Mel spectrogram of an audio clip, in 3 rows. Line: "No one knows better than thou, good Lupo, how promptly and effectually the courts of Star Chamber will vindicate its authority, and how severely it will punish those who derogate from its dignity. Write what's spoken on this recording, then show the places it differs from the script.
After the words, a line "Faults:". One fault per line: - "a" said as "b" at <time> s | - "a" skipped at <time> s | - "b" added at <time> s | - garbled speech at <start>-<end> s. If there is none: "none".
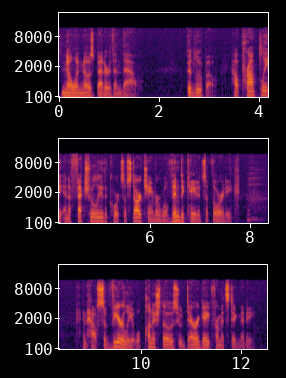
"No one knows better than thou, good Lupo, how promptly and effectually the courts of Star Chamber will vindicate its authority, and how severely it will punish those who derogate from its dignity.
Faults:
none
